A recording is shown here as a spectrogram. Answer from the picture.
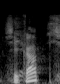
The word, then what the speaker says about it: SICAPs: ¿Lo he dicho bien? ¿SICAPs? – Sí, sí, sí.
